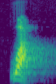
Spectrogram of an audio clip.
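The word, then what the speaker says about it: は: Okay, like particle wa, we learn in lesson 1 that a ha, hiragana ha, when used in grammar as a particle, pronunciation changed to wa.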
